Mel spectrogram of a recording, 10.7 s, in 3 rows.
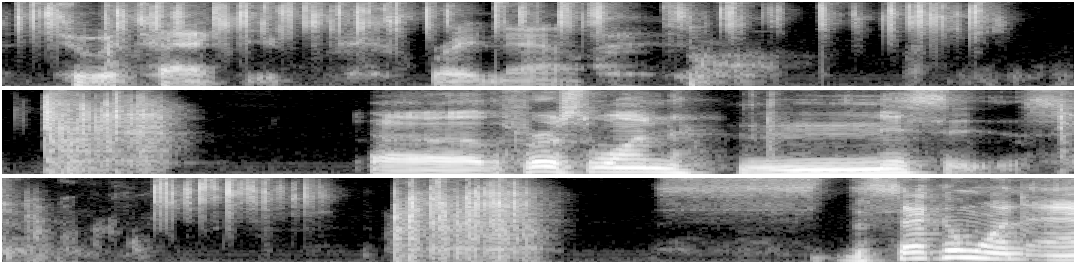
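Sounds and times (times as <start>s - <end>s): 
dice rolling across a hard surface: 0.0s - 4.2s, 7.1s - 9.0s
speech: 0.2s - 2.7s, 4.8s - 7.4s, 9.9s - 10.7s.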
